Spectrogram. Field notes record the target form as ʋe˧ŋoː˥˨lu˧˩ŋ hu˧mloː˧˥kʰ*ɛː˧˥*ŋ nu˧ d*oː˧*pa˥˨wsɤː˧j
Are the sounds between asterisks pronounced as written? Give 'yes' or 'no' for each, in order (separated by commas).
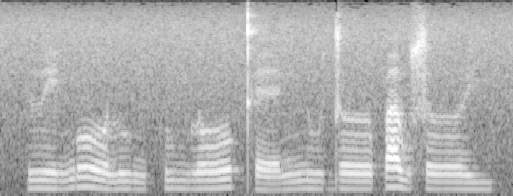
no, no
